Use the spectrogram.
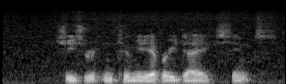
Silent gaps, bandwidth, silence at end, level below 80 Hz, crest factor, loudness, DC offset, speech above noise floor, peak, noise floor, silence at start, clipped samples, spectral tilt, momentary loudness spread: none; 13 kHz; 0.2 s; -46 dBFS; 18 dB; -18 LUFS; under 0.1%; 31 dB; 0 dBFS; -48 dBFS; 0.6 s; under 0.1%; -7.5 dB/octave; 9 LU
